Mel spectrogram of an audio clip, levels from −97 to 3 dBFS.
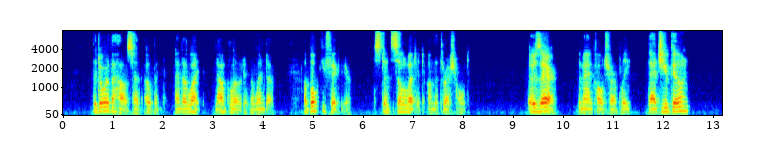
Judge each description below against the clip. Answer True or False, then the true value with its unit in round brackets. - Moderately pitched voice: False (120 Hz)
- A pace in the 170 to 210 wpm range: False (145 wpm)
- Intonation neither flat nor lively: True (3.6 semitones)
